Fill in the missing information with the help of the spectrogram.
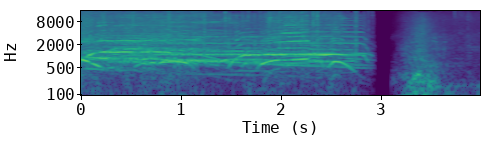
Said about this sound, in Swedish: Alltså jag hörde lite mer jubel för beatboxmannen här borta och lite mer jubel för supernovan här borta. Men resultatet är beatboxmannen.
